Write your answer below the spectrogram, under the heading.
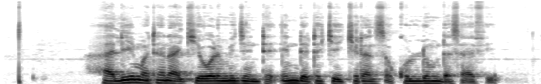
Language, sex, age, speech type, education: Hausa, male, 15-29, read, tertiary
